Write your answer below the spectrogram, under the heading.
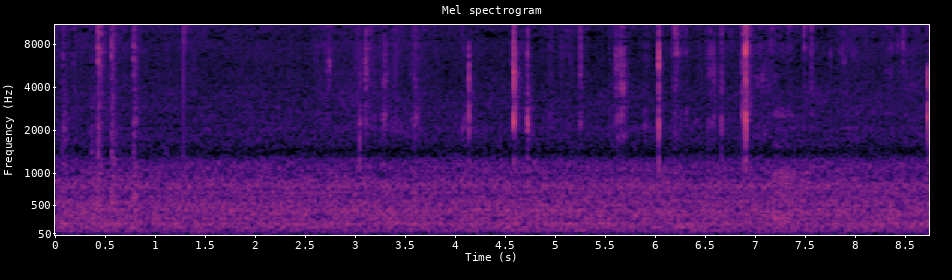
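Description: Scattered small crinkles and ticks of a plastic Ciao Churu cat-treat pouch being handled and torn open, over a steady low background hum.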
